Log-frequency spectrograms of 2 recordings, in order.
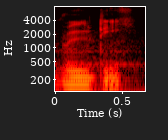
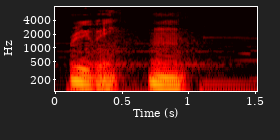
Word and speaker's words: Ruby: I've heard some people pronounce this as Rudy, and it's definitely a B, so it's Ruby.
